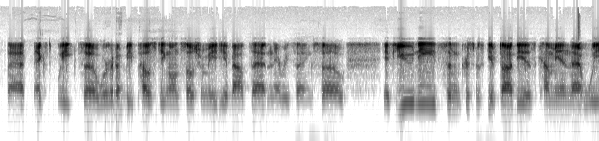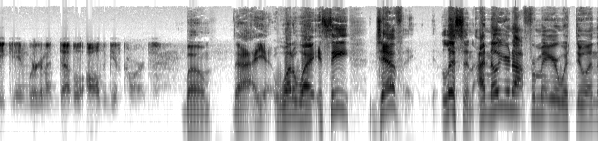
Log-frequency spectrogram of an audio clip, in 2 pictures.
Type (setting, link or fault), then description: link, phone line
